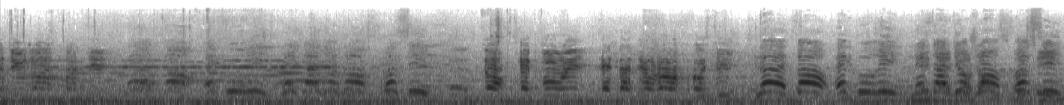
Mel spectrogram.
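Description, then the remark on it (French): A large crowd at a demonstration on Place de la République murmurs and chatters in heavy rain, many voices overlapping with occasional louder calls rising above, over a steady low rumble and wash of rain throughout. “Il pleut fort en ce jour de manifestation, place de la République”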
